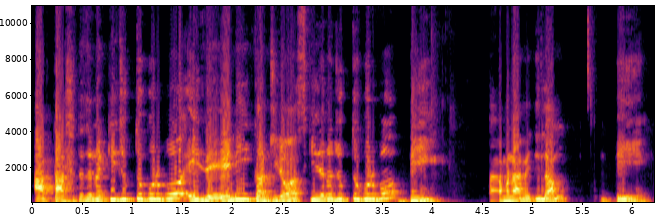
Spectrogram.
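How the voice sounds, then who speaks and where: A man's voice: high voice, sing-song, moderate pace. A man with a Bangladeshi Bengali accent teaching an English grammar lesson, explaining step by step and asking and answering his own questions. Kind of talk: classroom-style grammar lesson.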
